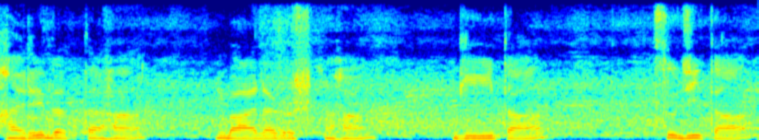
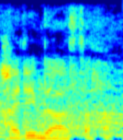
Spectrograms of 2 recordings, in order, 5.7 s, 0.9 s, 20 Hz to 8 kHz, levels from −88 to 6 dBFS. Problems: constant background noise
